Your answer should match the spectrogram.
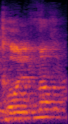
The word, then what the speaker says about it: Colmar: Colmar au centre, prononcé Colmar, et puis Mulhouse au sud, prononcé Mulhouse.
